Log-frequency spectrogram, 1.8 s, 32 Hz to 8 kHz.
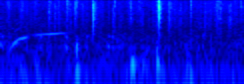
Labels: {"label": "biophony", "recorder": "SoundTrap 300"}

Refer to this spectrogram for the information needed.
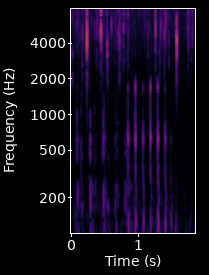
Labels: {"label": "biophony, knock", "recorder": "SoundTrap 300"}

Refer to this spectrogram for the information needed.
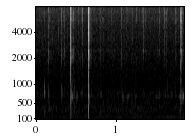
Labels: {"label": "anthrophony, boat engine", "recorder": "HydroMoth"}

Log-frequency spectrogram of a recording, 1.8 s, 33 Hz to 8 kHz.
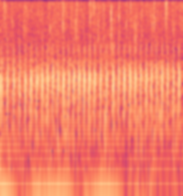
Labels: {"label": "biophony, rattle", "recorder": "SoundTrap 500"}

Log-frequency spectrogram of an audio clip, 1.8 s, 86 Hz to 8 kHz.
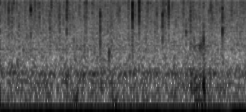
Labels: {"label": "anthrophony, boat engine", "recorder": "SoundTrap 500"}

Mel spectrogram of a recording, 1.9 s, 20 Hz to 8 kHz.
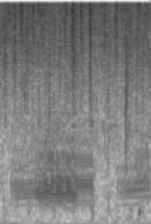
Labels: {"label": "biophony, croak", "recorder": "SoundTrap 500"}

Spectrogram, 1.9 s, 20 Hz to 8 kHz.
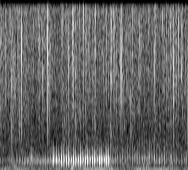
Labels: {"label": "biophony, croak", "recorder": "SoundTrap 500"}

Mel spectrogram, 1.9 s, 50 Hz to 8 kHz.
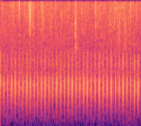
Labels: {"label": "biophony, rattle", "recorder": "SoundTrap 500"}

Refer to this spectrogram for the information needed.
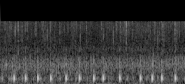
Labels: {"label": "biophony, pulse", "recorder": "SoundTrap 500"}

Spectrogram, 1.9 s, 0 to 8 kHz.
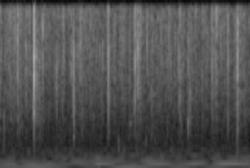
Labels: {"label": "biophony, midshipman", "recorder": "SoundTrap 500"}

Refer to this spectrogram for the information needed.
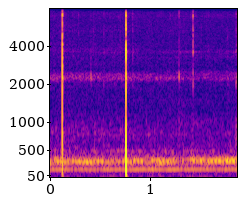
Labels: {"label": "anthrophony, boat engine", "recorder": "HydroMoth"}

